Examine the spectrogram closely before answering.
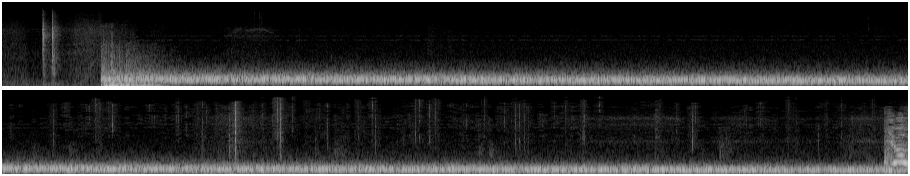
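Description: A fire roars steadily.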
